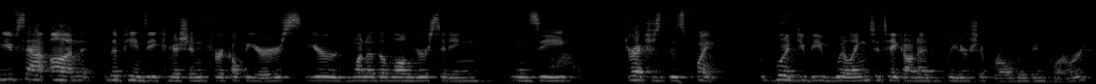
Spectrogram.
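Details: Adult speaker; normal speech.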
